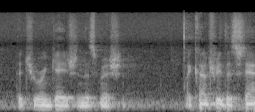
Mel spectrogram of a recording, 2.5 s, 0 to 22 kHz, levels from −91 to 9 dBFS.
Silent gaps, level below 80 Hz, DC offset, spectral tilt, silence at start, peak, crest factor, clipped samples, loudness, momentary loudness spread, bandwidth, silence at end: none; -42 dBFS; under 0.1%; -5 dB/octave; 0 s; -2 dBFS; 14 dB; under 0.1%; -16 LUFS; 17 LU; 15 kHz; 0 s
